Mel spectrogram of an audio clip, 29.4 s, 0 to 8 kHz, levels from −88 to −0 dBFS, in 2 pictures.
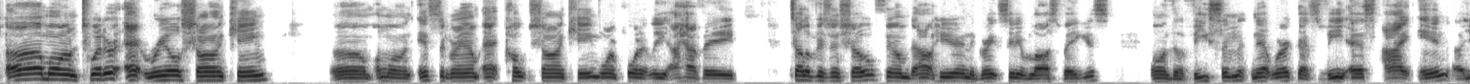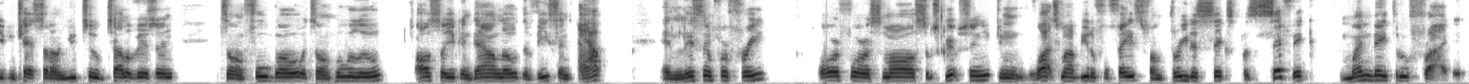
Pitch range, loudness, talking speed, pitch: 125-155 Hz, -19 LUFS, 175 wpm, 135 Hz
